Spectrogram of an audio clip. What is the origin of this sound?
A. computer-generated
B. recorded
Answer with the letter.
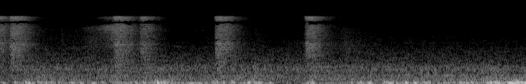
B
